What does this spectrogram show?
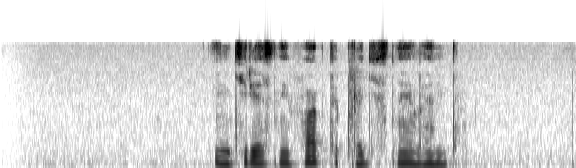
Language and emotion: Russian, neutral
